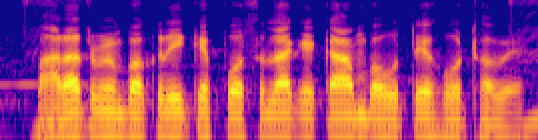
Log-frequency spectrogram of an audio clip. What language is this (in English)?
Bhojpuri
